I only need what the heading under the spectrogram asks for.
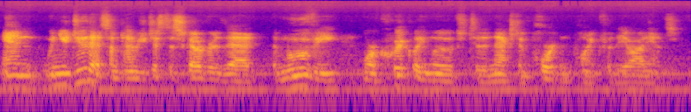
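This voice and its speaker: A man giving measured, explanatory commentary as a filmmaker in a behind-the-scenes interview. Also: fairly low pitch, a bit bright, distant mic, slight background noise, rough recording. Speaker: film crew member discussing editing decisions.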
